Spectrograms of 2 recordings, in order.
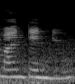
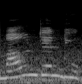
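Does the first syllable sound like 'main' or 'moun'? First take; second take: main; moun. First: The first syllable sounds like 'main'. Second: The first syllable sounds like 'moun'. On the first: The speaker calls it wrong. "আবার বলে মাইনটেন ডিউ" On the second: The speaker calls it right. "বলো মাউন্টেন Dew খাবো"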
